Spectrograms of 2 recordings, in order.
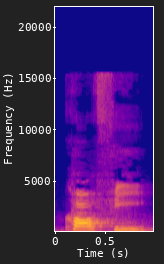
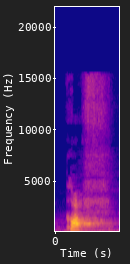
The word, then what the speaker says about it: coffee: Então, ela termina com um I. Coffee. Só que muitas pessoas, elas pronunciam como cough.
